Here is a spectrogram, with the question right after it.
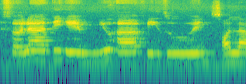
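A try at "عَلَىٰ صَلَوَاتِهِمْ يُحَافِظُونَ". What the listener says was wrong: Ada baris kat situ. Okey, solawatihim yuhafizun.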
